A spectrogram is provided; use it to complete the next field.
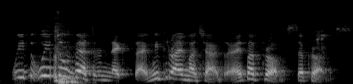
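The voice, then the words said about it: Put-on foreign accent. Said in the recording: “He's good accent.”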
